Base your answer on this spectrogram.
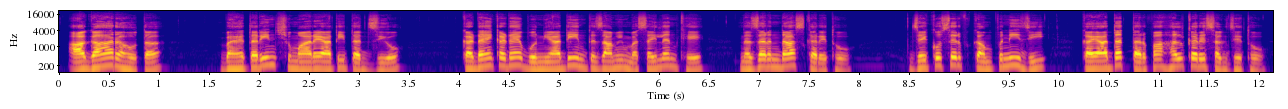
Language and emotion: Sindhi, neutral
